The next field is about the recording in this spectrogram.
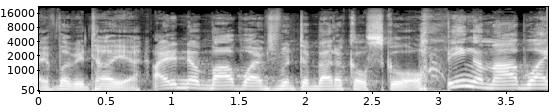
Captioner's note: chuckles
